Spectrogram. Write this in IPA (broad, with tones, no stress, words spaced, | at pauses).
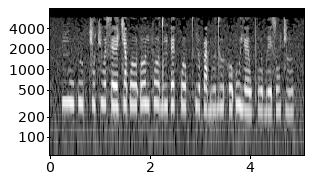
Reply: ɲuː˧˩pɯː˧˩p̚ t͡ɕo˩˧t͡ɕu˩˧ə̯sɛː˩ t͡ɕa˥˨pɤː˧ ʔɤː˥˨nfɤː˥˨do˧˥ŋʔɛː˧˥t̚ pɤː˧˥p̚ t̪ʰi˧˩ə̯pa˧˩bɯː˩˧dɯː˧˩ ho˧˥ʔuː˥˨jɛː˩wpʰu˩ə̯ beː˧˩suː˧˥t͡ɕɯː˩˧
